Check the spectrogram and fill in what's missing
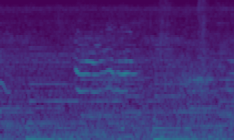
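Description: A pet cat gives a couple of short, close meows in a quiet indoor room, each call brief and clear against faint background hiss.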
